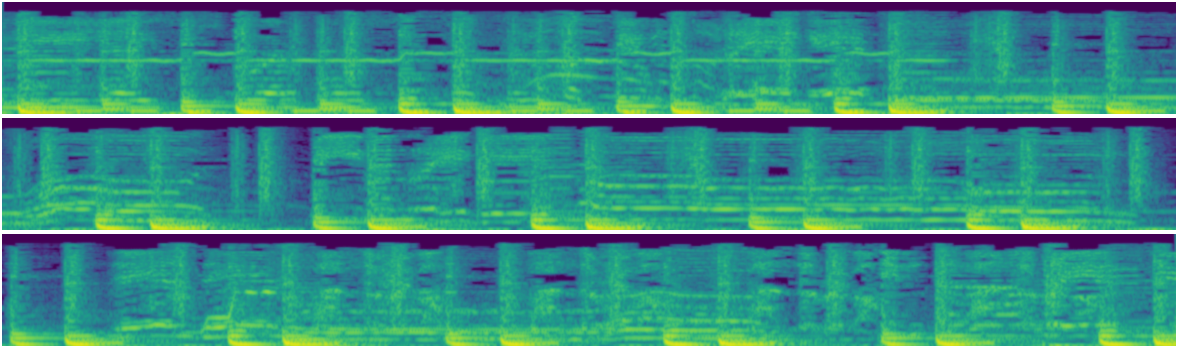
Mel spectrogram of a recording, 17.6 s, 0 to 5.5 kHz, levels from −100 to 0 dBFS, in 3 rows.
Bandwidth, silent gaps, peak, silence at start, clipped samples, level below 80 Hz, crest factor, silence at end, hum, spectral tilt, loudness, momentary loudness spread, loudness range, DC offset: 4.5 kHz; none; 0 dBFS; 0 s; under 0.1%; -16 dBFS; 14 dB; 0 s; none; -11 dB/octave; -17 LUFS; 10 LU; 1 LU; 0.3%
